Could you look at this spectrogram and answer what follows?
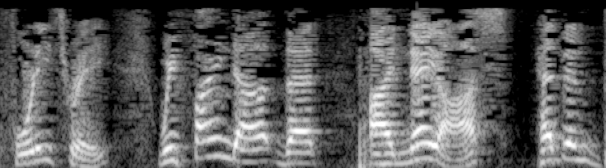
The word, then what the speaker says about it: Aeneas: And a man named, it looks like Aeneas, and it's really pronounced Aeneas. Can you say it with me? Aeneas.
